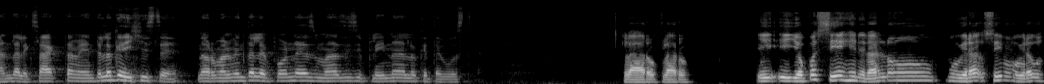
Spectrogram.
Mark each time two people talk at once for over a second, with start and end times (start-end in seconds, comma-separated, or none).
none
